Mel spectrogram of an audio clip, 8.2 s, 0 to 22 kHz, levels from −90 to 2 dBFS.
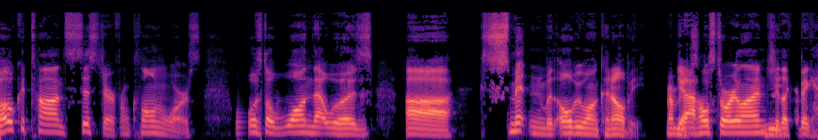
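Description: A speech recording with several call-transport faults clustered in its first three seconds. From 2.37 to 2.49 s the sound stalls into a fading buzzy continuation of the last sound, ending in about 10 ms of silence before resuming: a call audio freeze, likely from packets held up in transit so the jitter buffer ran dry and the receiver stretched the last sound, inserting about 111 ms without losing anything. At 2.61 s comes a tiny smear, a short concealed packet loss: about 40 ms of audio never reached the decoder, the gap was patched with about 9 ms of synthesized continuation, and the receiver dropped roughly 30 ms of the delay built up by the freeze. From 2.70 to 3.01 s, just before "that was uh smitten", the speech drags at unchanged pitch, running at 89% speed. This is a jitter buffer slow-down: repeated pitch periods add 42 ms to rebuild the buffer's reserve. At 5.69 s, right after "was uh smitten with", a low thump marks a DC step, where the waveform's zero line jumps and the fault runs through the end while the speech itself carries on unchanged.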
